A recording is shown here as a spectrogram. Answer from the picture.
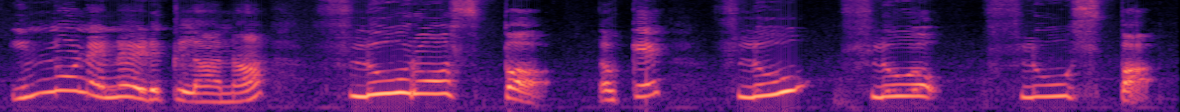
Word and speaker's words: fluorspar: Okay, fluorspar. Actually pronunciation பாத்தீங்கன்னா இந்த ஆரு சைலண்ட், இந்த ஆரு சைலண்ட் இங்க.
